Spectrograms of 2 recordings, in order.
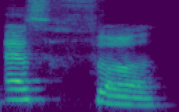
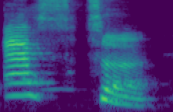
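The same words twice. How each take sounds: First: The middle sound is th, tongue out. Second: The middle sound is a plain t. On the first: "the Americans would assume that is Esther" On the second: "the H is silent. You say Esther"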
